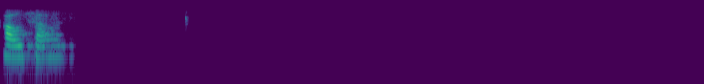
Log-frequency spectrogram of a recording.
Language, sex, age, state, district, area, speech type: Gujarati, female, 18-30, Gujarat, Surat, urban, conversation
